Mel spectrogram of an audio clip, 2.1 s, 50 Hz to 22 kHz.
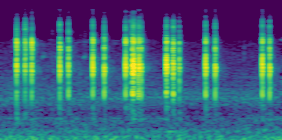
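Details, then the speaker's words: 300ZX injector bench test on 12 V via alligator clips: sharp crisp clicks each time power is applied, so the injector works. The rear two injectors get no voltage, diagnosing a misfire. "okay so it's clicking means it's working at least presumably"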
